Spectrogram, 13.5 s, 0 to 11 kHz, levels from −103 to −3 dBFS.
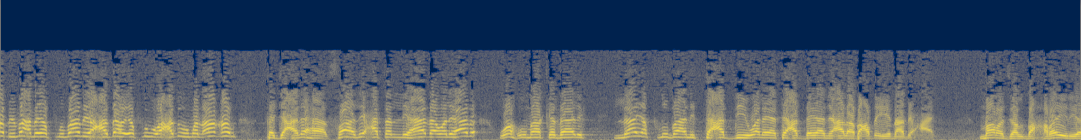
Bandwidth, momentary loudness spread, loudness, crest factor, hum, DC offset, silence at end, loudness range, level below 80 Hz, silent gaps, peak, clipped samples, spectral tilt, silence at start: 7.2 kHz; 5 LU; -13 LUFS; 10 dB; none; 0.5%; 0 s; 1 LU; -46 dBFS; none; -2 dBFS; under 0.1%; -7 dB/octave; 0 s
